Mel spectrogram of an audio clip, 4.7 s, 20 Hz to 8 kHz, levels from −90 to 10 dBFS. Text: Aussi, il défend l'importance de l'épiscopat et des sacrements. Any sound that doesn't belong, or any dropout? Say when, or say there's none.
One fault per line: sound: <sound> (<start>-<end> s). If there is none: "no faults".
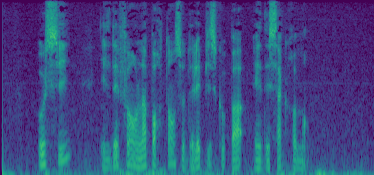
no faults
